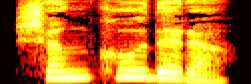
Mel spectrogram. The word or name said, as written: ಶಂಖೋದರ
